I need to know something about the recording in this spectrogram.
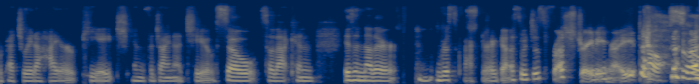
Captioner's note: chuckles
